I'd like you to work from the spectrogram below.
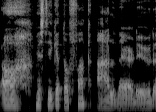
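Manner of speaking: softly urging her to flee; hushed warning. Retold or imitated. Viewer quietly urging Misty to flee, hushed. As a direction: breathe it low like yelling at a screen.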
